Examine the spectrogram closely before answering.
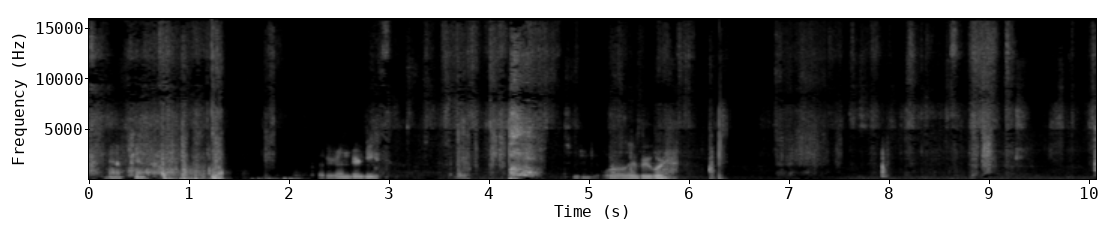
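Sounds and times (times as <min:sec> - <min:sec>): shop towel rustling and crinkling: 0:04.8 - 0:10.0.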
